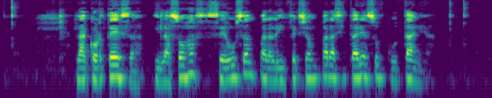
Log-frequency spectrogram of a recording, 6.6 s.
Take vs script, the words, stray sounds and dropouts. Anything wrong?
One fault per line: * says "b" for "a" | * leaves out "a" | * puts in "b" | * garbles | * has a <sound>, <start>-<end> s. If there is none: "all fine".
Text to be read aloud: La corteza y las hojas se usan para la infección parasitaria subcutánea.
all fine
